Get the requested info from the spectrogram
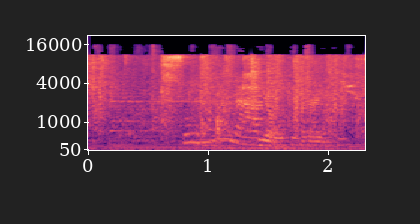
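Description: Background music with indistinct talking over it.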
